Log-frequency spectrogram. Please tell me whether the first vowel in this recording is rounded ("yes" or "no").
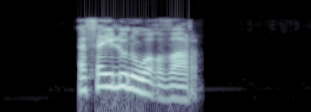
no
